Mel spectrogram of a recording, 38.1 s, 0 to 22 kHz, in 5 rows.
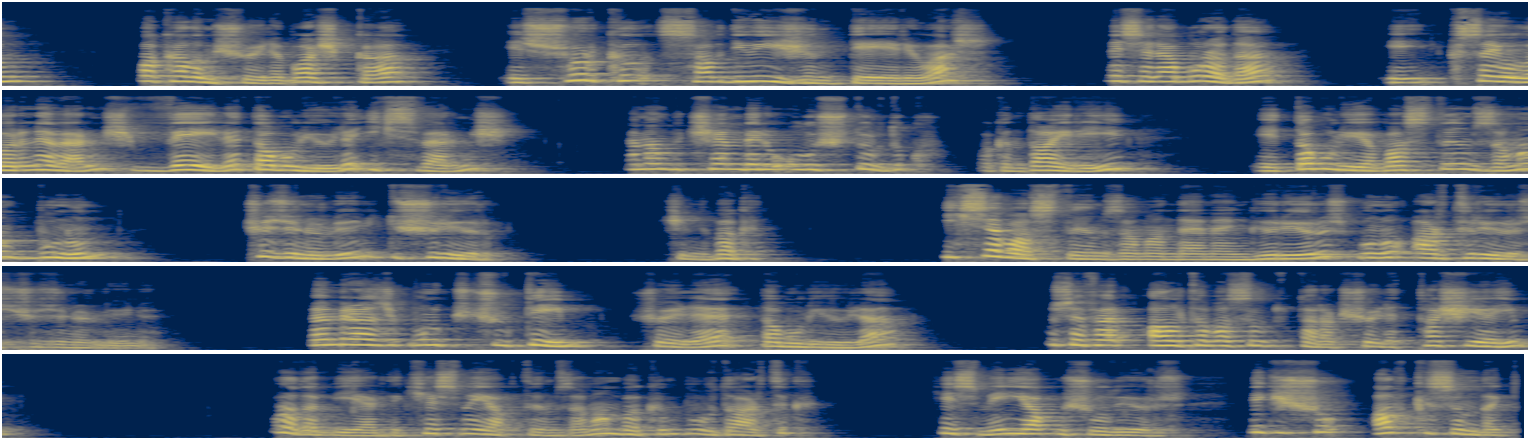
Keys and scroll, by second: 14.4-16.7 typing, 21.4-23.0 typing, 25.3-26.9 typing.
